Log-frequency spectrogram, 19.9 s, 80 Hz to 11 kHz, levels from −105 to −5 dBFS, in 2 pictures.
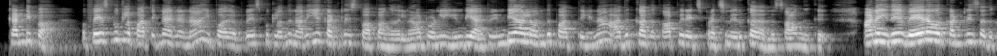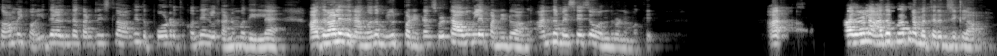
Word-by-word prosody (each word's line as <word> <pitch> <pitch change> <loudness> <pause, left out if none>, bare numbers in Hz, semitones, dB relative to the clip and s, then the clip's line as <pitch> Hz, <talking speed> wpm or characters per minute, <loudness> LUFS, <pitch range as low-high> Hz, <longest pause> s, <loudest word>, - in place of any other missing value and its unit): கண்டிப்பா. 290 +3 -1 0.5
Facebookல 305 +2 +1
பார்த்தீங்கனா 250 +2 -2
என்னனா, 230 -1 -5
இப்ப 280 -5 -9
அத 210 - -3
Facebookல 245 -1 -6
வந்து 285 0 -8
நிறைய 270 +7 -3
கன்ட்ரீஸ் 255 +2 -5
பார்ப்பாங்க. 195 -1 -4
அதில் 180 +1 -7
நாட் 210 +2 -6
ஒன்லி 230 +2 -4
இந்தியா 230 -1 +1
இப்ப 225 - -8
இந்தியால 300 +2 +3
வந்து 270 +3 -4
பார்த்தீங்கனா 220 +6 -5
அதுக்கு 260 +2 -2
அந்த 230 -2 -6
காப்பி 230 +2 -3
ரைட்ஸ் 230 0 -4
பிரச்சனை 205 +3 -5
இருக்காது 220 -2 -1
அந்த 180 0 -6
சாங்க்கு. 180 -3 -5 0.5
ஆனா, 300 - +7
இதே 295 +3 +6
வேற 295 +4 +11
ஒரு 300 - -1
கன்ட்ரீஸ் 270 +2 -2
அது 220 - -9
காண்பிக்கும். 265 +3 -8
இதில 260 -2 -2
இந்த 240 0 -7
கன்ட்ரீஸ்லாம் 250 +1 -9
வந்து 285 +5 -11
இத - - -12
போட்றதுக்கு 240 -2 -7
வந்து 260 +4 -6
எங்களுக்கு 220 -5 -7
அனுமதி 195 -2 -5
இல்ல. 190 +1 -2 0.4
அதனால 260 +5 +8
இதை 255 - +4
நாங்க 210 0 -2
வந்து 260 -3 -2
மியூட் 255 +1 -5
பண்ணிட்டோன்னு 230 +1 -6
சொல்லிட்டு 260 +4 +4
அவுங்களே 265 0 +1
பண்ணிவிடுவாங்க. 200 -4 -5
அந்த 290 +4 -2
மெசேஜூம் 255 -3 -2
வந்துரும், 185 -3 -8
நமக்கு. 155 0 -22 1.2
அ - - +6 0.7
அதனால 280 +1 +8
அத 295 - +7
பார்த்து 305 +1 +3
நம்ம 240 -3 0
தெரிஞ்சிக்கலாம். 210 -5 -5
240 Hz, 190 wpm, -24 LUFS, 215-265 Hz, 1.2 s, வேற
